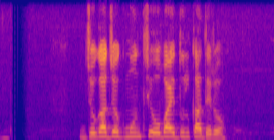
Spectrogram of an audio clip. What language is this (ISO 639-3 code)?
ben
